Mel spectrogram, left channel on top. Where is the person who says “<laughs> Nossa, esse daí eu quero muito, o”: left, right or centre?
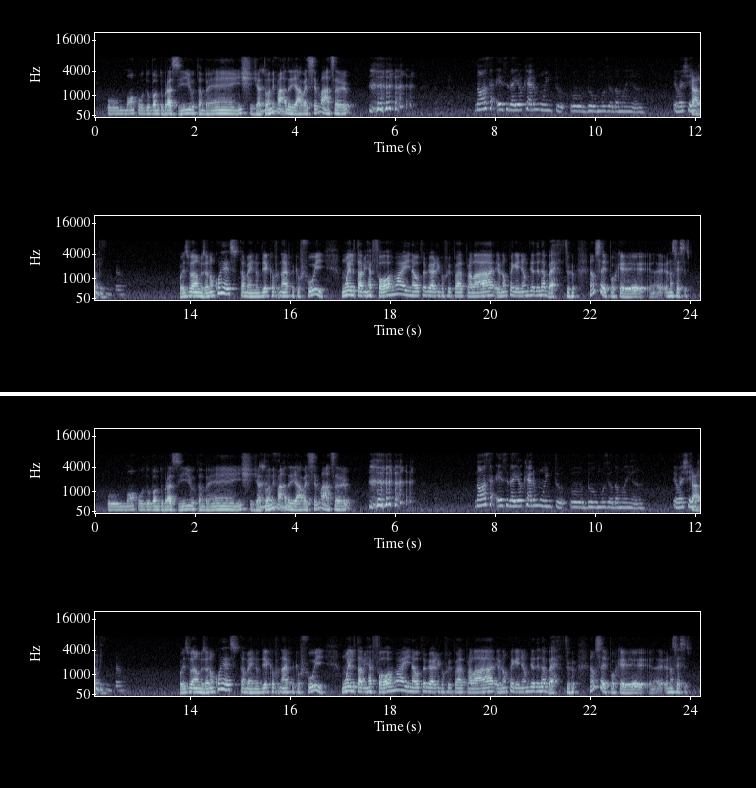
Right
